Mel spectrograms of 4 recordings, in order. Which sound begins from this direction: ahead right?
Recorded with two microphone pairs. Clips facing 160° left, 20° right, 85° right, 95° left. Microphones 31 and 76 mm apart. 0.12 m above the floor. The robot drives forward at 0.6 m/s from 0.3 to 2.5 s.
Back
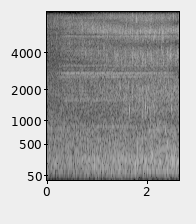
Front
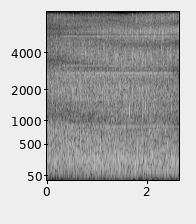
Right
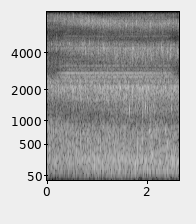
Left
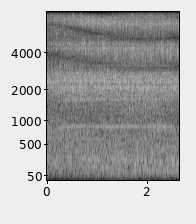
Running water, at 0.0 s.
